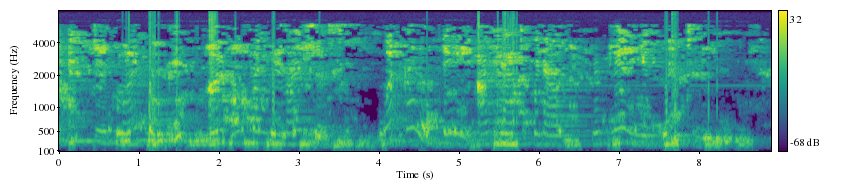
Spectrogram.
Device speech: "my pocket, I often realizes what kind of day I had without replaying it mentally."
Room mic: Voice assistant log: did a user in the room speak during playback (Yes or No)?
No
